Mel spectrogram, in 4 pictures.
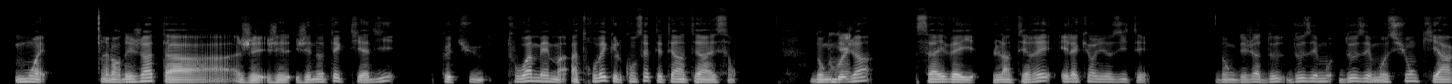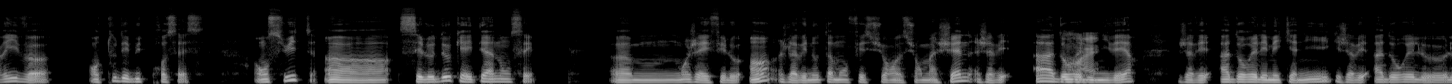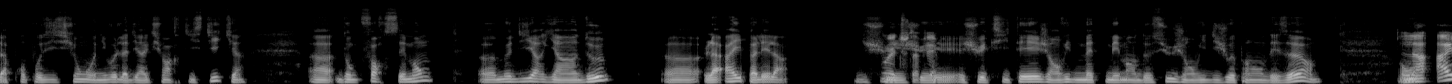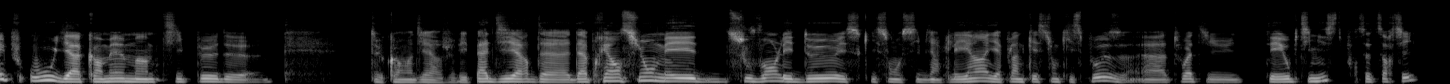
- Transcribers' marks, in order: other background noise; in English: "process"; stressed: "adoré"; in English: "hype"
- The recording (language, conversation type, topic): French, podcast, Quel rôle jouent les émotions dans ton travail créatif ?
